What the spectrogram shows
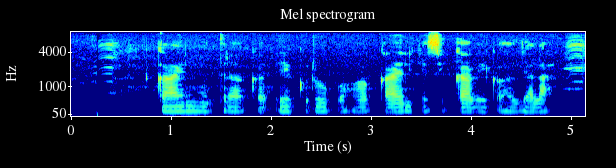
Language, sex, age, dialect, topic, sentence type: Bhojpuri, male, 18-24, Western, banking, statement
